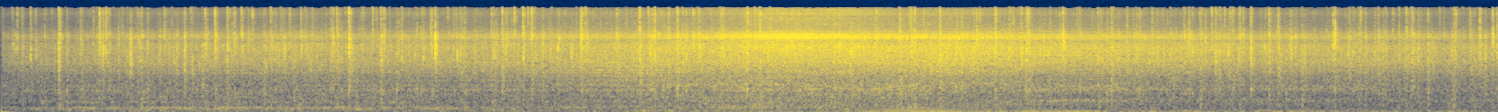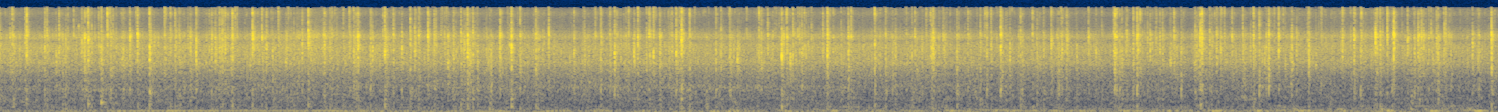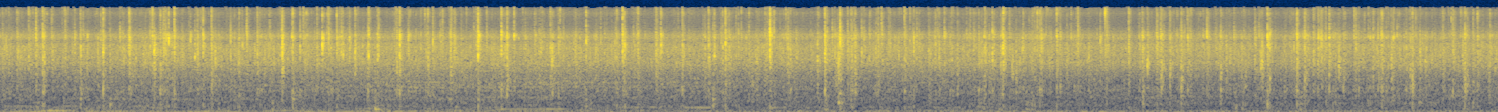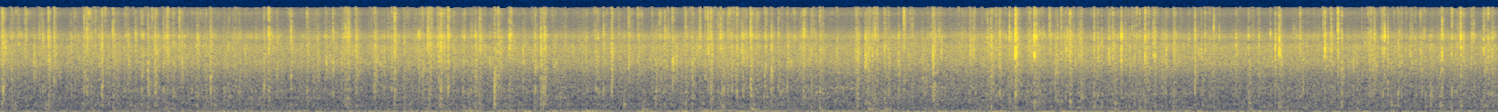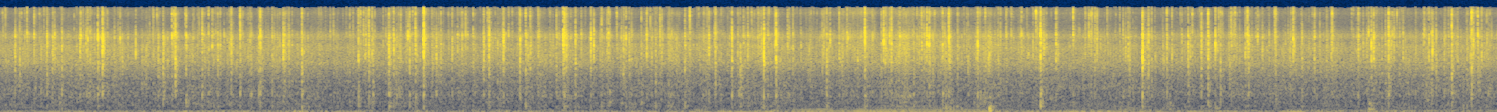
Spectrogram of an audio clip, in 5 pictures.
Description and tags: rain with near drops
rain sound with near drops very satisfying.
drops, pioggia, rain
